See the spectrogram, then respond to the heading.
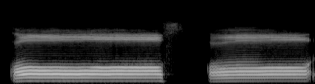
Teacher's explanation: ততি তু আমরা কফ উচ্চারণ করার সময়, কফ উচ্চারণের সময় আমরা বলি যেরকম কফ, ক, জিবার গোড়াটা উপরে তালুতে লেগে যায়, আর জিবার মাঝখানটা গর্ত হয়ে যায়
